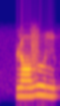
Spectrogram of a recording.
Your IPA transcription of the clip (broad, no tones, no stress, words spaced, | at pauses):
ɳɔvun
